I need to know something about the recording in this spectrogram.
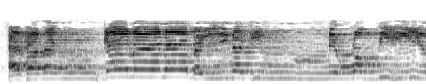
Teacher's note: حمزة بالسكت على المفصول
